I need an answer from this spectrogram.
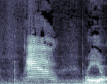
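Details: Indoor pet cat wanting to be watched while eating gives one short arched meow after a person's voice, quiet room hum underneath.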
